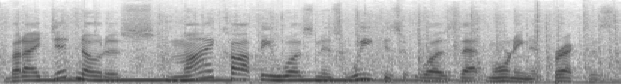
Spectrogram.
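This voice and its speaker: An actor playing a world-weary drifter, narrating a hardboiled radio drama in a wry, hesitant way. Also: male voice, a little high, lively intonation, normal speed, close to an everyday voice. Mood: wry, reflective. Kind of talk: noir-style radio drama narration and dialogue. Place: outdoor amphitheater stage. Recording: noisy outdoor live recording with birdsong.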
